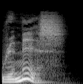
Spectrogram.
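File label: "remiss", British English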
